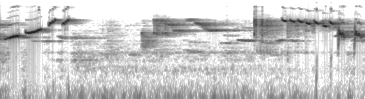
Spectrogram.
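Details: Brown-chested jungle flycatcher (Bali type) song used as lure playback to stir quiet birds into singing: high, clear whistles sliding upward, then a burst of fast, sweet twittering notes, with no other sounds.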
